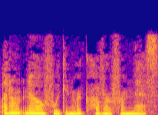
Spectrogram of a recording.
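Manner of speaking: plain reading voice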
